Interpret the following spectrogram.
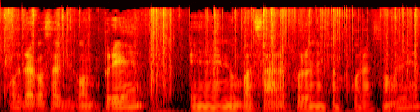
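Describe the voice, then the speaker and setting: Woman, slow, hesitant, casual show-and-tell, noisy tabletop recording. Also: extremely low pitch. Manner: slow, hesitant, with many pauses and fillers. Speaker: craft vlogger showing a haul. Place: indoors at a table. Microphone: camera over a tabletop, speaker off-screen. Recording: noisy room with crinkling packaging.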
